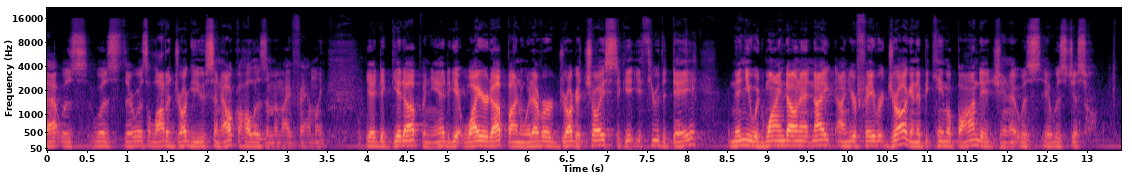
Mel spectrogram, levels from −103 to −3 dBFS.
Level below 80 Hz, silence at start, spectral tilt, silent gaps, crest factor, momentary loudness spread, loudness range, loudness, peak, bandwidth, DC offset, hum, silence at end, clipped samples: -70 dBFS; 0 s; -4.5 dB/octave; none; 20 dB; 12 LU; 6 LU; -30 LUFS; -10 dBFS; 17 kHz; under 0.1%; none; 0 s; under 0.1%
